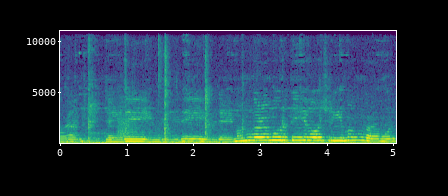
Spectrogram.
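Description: A woman singing a devotional aarti hymn in long, drawn-out notes during a lamp-waving puja.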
